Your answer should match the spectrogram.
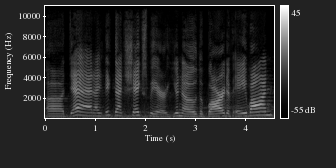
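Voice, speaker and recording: A woman voicing an earnest, precise and determined young girl in an animated video game comedy. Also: high voice, slow pace, a little hiss or hum, exaggerated voice. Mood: eager.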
